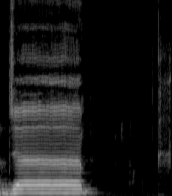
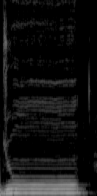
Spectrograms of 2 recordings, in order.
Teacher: جیم کھڑا زبر جا، کھڑا زبر کو ایک الف کی مقدار میں کھینچ لیں۔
